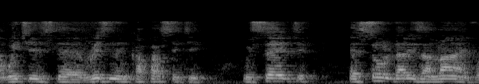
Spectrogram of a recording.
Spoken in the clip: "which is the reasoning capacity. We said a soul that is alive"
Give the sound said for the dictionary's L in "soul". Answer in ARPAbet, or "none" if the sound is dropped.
L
